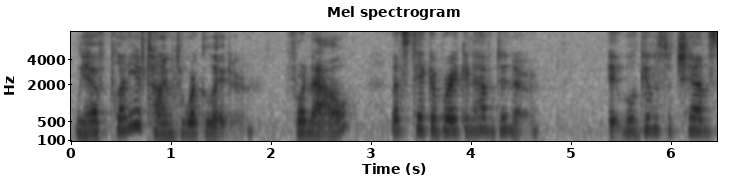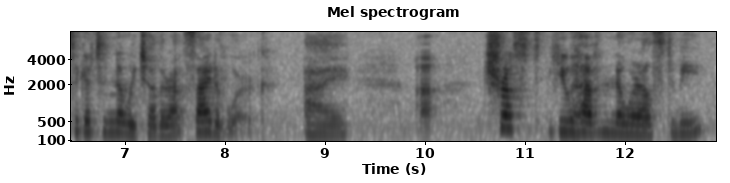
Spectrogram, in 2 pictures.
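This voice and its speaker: A woman's voice: high-pitched, normal speed, a little mellow. A woman playing a haughty, condescending evil sorceress queen in an ASMR roleplay, with an imperious, theatrical and mocking delivery. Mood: casual, slightly awkward.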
